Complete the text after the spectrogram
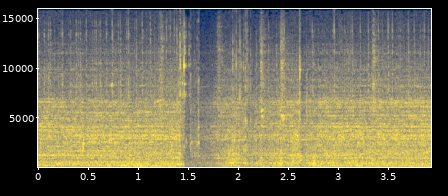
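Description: Small plastic bottles rattle and clink along a conveyor.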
